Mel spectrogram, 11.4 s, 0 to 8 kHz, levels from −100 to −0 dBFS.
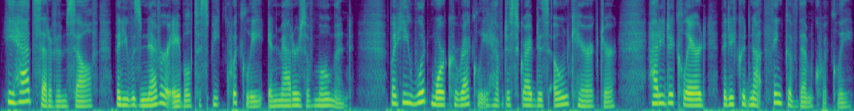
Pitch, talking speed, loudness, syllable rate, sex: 165 Hz, 200 wpm, -20 LUFS, 5.4 syllables/s, female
